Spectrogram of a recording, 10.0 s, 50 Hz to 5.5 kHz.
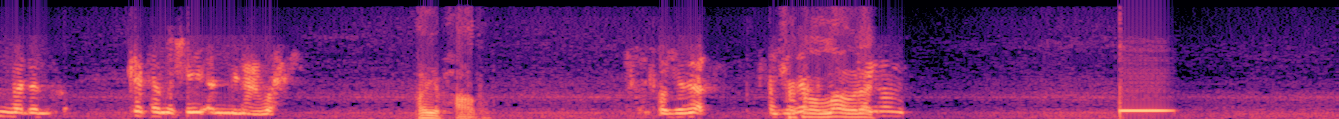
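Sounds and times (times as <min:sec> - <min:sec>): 
speech: 0:00.0 - 0:02.3, 0:03.1 - 0:03.8, 0:04.8 - 0:06.9
telephone beep marking an incoming call on a radio phone-in line: 0:08.4 - 0:08.8.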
